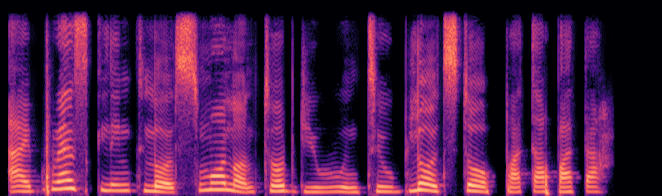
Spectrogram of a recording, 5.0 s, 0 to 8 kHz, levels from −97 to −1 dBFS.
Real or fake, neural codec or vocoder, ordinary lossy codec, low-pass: fake; codec, 16 kHz, 2 kbps, X-Codec, HuBERT features, trained on balanced general audio; none; 7.2 kHz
